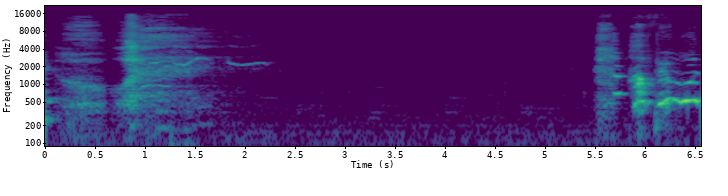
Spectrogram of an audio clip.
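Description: A woman's excited, breathy gasps in the first two seconds, the loudest about a second in, ending in a short high squeal; her voice starts again just before the end.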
